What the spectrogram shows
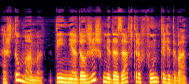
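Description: A rude, scheming grown son, curt and bitter in his demands, read by a man. The voice is a touch high. The sound is dry and close. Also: lively intonation, moderate pace, no room sound, natural voice. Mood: demanding.

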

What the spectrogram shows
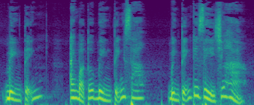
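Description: A woman voicing a betrayed wife who shouts demands at her husband, reading a story aloud. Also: medium pitch, lively intonation, brisk, slightly rough. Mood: shrill anger. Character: betrayed wife, furious and desperate.

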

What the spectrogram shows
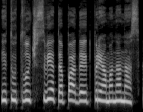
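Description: A woman narrating a first-person audiobook in an expressive, dramatic reading style. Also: high-pitched, measured pace, no echo, clean studio sound.

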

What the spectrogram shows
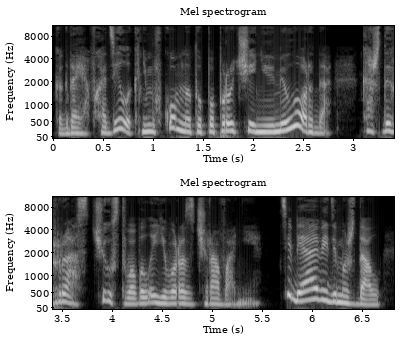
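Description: A woman's voice: mid-range voice, animated, fast, no echo, studio quality, close to an everyday voice. A woman voicing a spiteful, jealous young maid who talks in a venomous, mocking hiss. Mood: gloating.

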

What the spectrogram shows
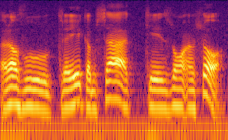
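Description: A man's voice: medium pitch, slow pace, mellow. A man voicing a poor, timid peasant who pleads in humble rustic speech. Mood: pleading.

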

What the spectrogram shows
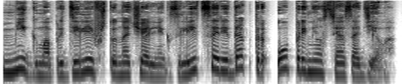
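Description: A woman narrating an audiobook chapter in a measured, even reading. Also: medium pitch, no echo, clean studio sound. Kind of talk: scripted narration.

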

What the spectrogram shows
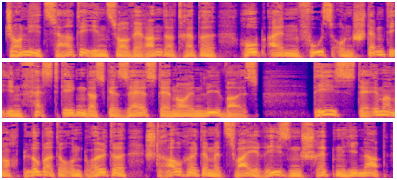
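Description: A man narrating an audiobook in a steady, measured way. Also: lowish voice, no room sound, studio quality.

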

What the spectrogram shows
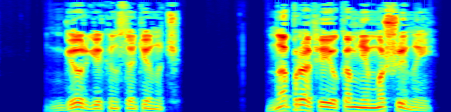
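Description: A man's voice: fairly low pitch, expressive, measured pace, no echo. Man reading as a moved, reserved marshal.

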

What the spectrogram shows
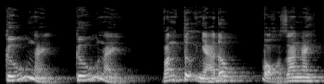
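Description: A man's voice: fairly high pitch, big pitch swings, fairly quick, pitched above the performer's own voice. A man playing a brutal, furious husband who snarls bullying threats.

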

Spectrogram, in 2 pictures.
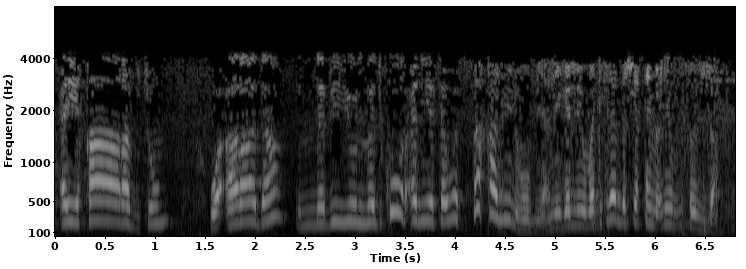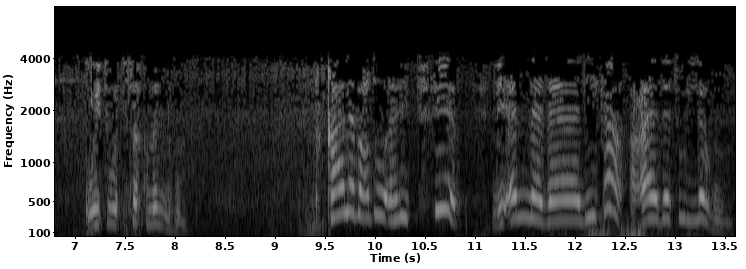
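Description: A man's voice: high voice, narrow, tinny audio, a little hiss or hum. A man with a Moroccan accent, an Islamic scholar giving a lesson on Quran commentary. He explains step by step, asks and answers his own questions, and moves between classical recitation and everyday dialect.

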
